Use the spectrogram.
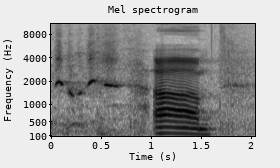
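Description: A person whistles a few quick, wavering notes through their teeth, followed by a loud, brief buzzing vocal sound, clear.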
